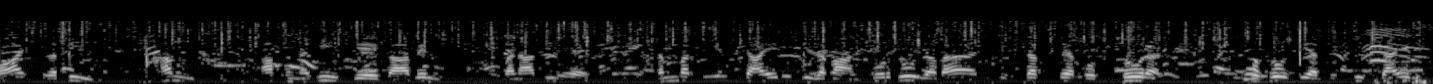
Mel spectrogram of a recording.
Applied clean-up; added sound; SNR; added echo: classical method spectral subtraction.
